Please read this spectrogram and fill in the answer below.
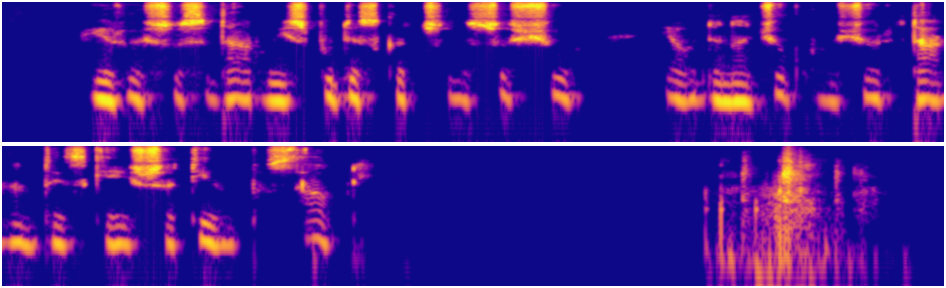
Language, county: Lithuanian, Marijampolė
